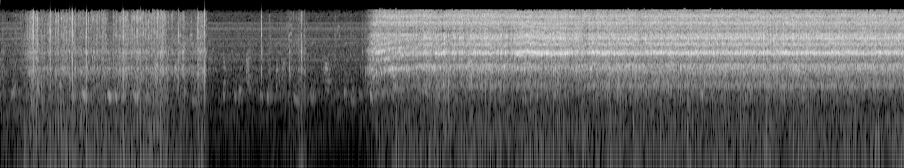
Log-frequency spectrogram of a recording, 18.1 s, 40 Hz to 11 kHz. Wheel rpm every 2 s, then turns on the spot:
30, 30, 10, 30, 160, 160, 160, 160, 160.
0-4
